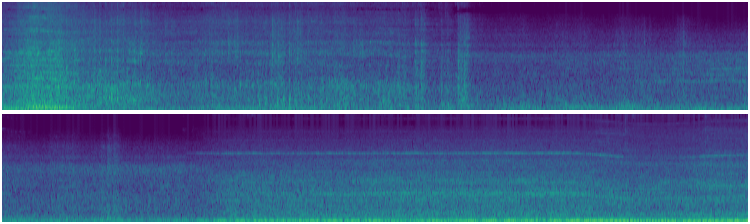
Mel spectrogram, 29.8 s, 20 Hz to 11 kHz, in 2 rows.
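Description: Metro-North F40PH-3C diesel locomotive passing close by, its engine and wheels loud for a second or two before the noise falls away to rail clatter. About two-thirds of the way through, a diesel locomotive's heavy low engine rumble builds as another train approaches the platform. With the rumble comes a steady high squeal that dips briefly near the end.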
